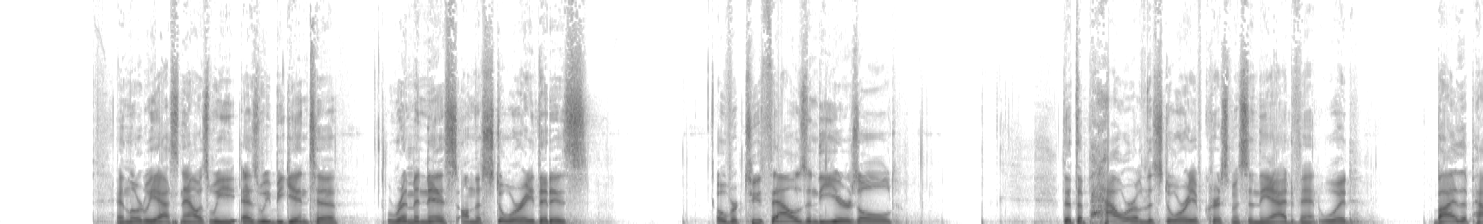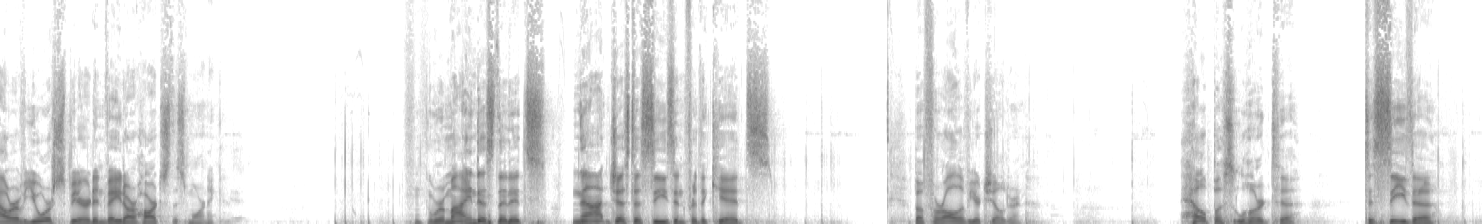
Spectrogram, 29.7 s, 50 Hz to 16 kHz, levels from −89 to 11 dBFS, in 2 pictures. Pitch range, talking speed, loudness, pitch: 115-140 Hz, 140 wpm, -30 LUFS, 130 Hz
